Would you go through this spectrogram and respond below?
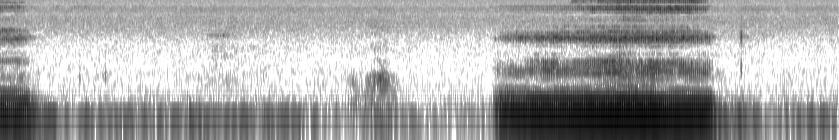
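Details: Sleeping female, not woken even by a sneeze: quiet breathing, then one loud, low, rattling snore lasting about a second; snoring.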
